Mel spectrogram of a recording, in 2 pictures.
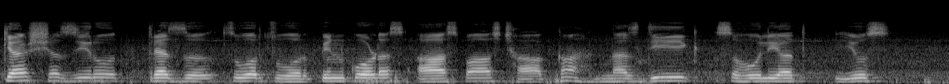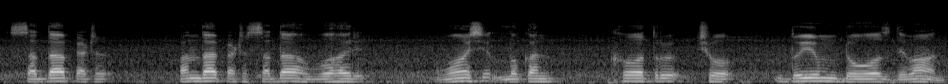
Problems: constant background noise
